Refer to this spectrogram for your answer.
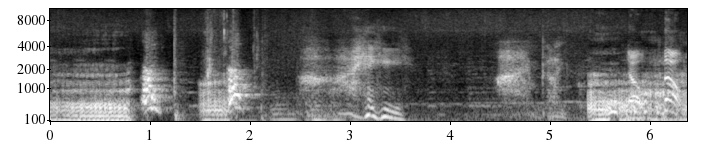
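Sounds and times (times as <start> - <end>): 
dog growling: 0.0 - 2.9, 5.2 - 6.3
dog barking: 0.8 - 2.2
speech: 3.2 - 3.7, 5.4 - 6.3.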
